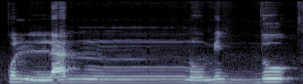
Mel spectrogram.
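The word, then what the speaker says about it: كُلًّا نُمِدُّ: यहाँ पर आपने लाम को भी 2 बार पढ़ना है, नून को भी 2 बार पढ़ना है, दाल को भी 2 बार पढ़ना है। और यहाँ पर नून के ऊपर आपने क्या करना है? गुन्ना करके पढ़ना है। किस तरह? कुल्लन नुमिद्दु।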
